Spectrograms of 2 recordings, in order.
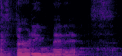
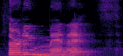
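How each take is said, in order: First: "thirty minutes" slow and softer; understated reveal. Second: "Thirty minutes" slow and fuller in volume; emphatic repeat. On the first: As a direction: let "thirty minutes" drop quietly and slowly. First reveal of the mistake. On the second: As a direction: hammer home "Thirty minutes", drawn out. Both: Shown as a demonstration.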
